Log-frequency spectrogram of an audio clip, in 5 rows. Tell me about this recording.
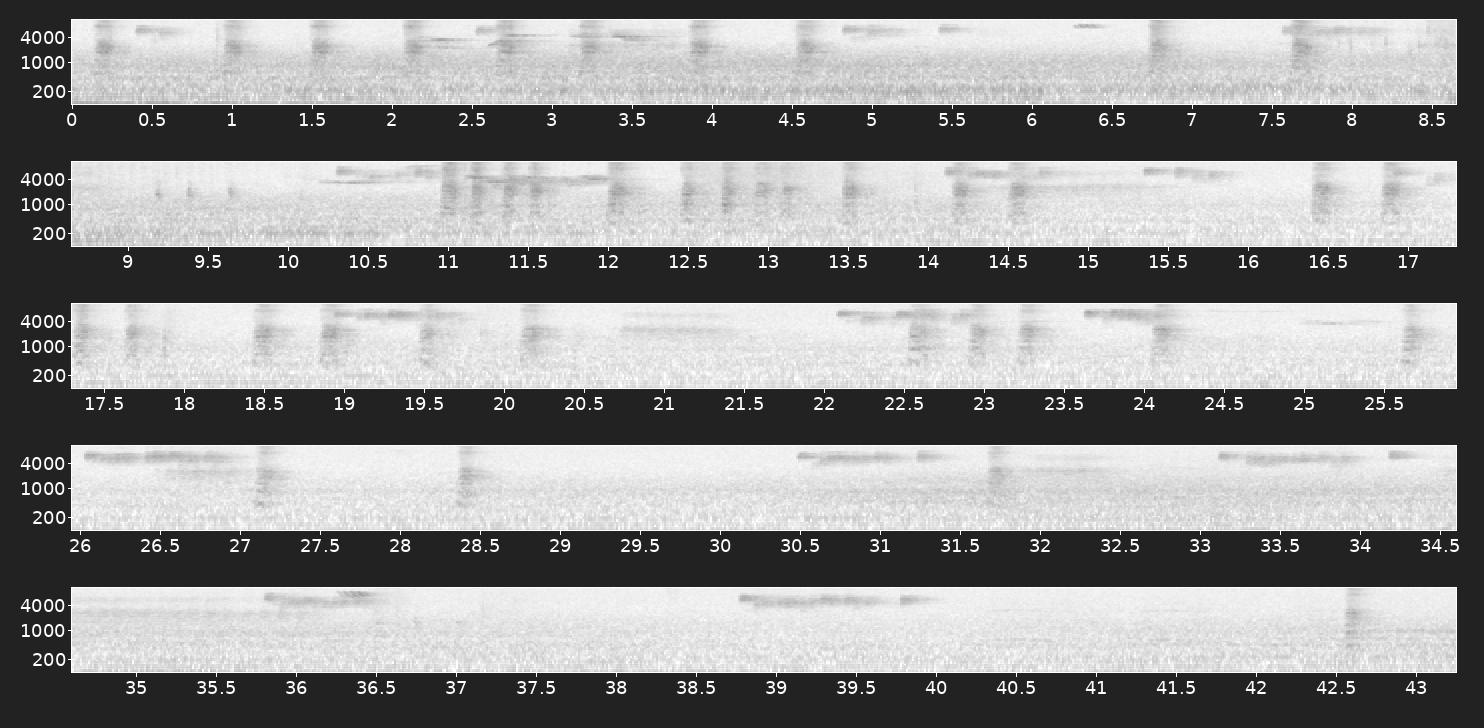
Recorded with LOM Mikro USI's, and a Sony PCM-A10.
